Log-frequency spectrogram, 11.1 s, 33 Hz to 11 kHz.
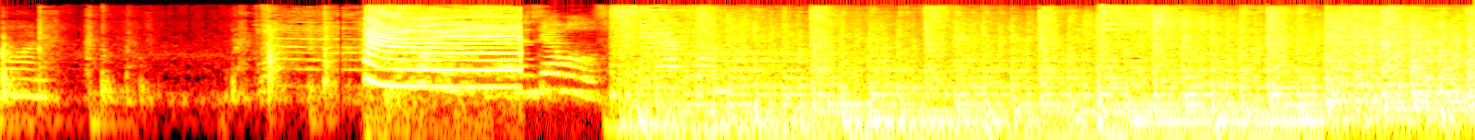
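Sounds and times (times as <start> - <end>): hockey horn: 2.0 - 3.9.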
